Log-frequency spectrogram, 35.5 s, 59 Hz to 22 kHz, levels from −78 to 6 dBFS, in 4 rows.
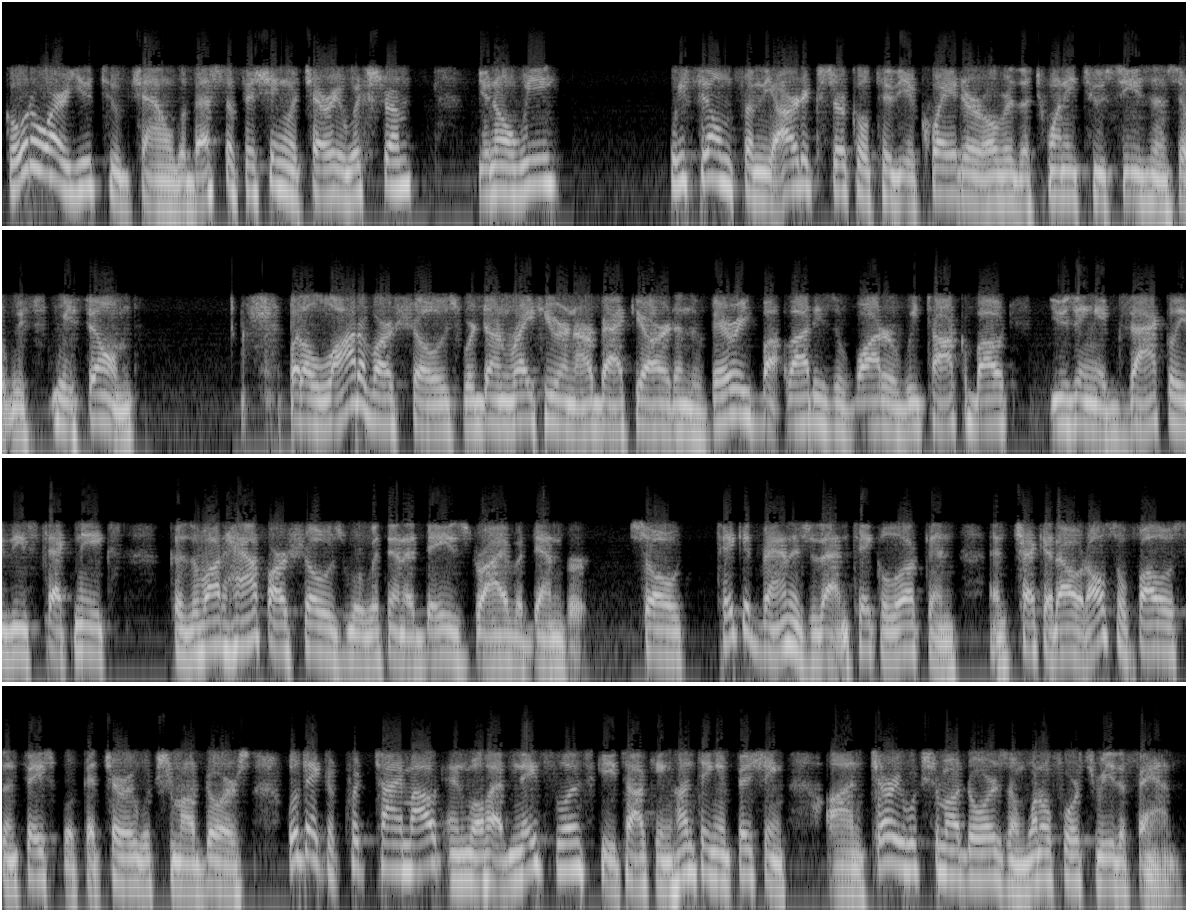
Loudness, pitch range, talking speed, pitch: -19 LUFS, 110-140 Hz, 200 wpm, 125 Hz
